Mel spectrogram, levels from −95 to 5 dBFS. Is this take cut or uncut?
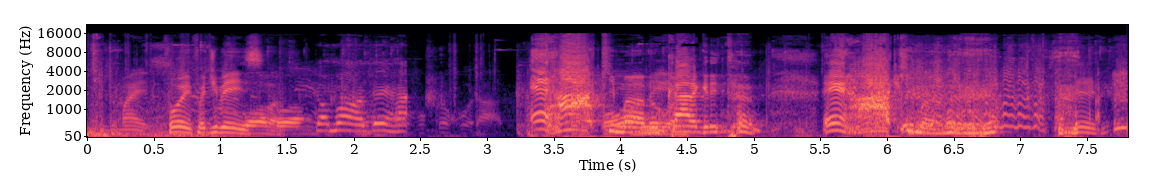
uncut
